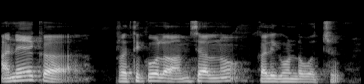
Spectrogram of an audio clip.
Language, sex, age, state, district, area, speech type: Telugu, male, 45-60, Andhra Pradesh, Guntur, rural, spontaneous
